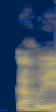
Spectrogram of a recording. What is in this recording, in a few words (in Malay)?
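"kahwin", Malay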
